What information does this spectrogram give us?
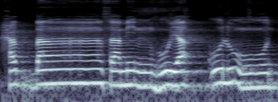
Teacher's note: یا کے آگے الف اور الف کے اوپر جزم ہے تو یہ حمزہ بن جائے گا، تو ہم اسے جھٹکے کے ساتھ پڑھیں گے۔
